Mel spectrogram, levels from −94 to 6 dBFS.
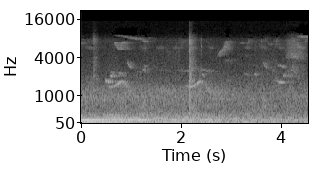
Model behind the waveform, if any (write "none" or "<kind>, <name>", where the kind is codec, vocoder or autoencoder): none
